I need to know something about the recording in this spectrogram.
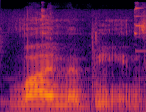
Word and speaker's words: lima beans: The pronunciation of the beans did not. So, it remains lima beans.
